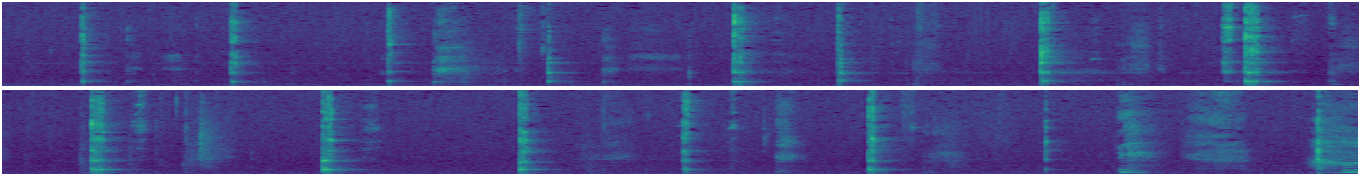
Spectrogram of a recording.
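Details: About thirteen short, abrupt burps in quick, uneven succession, roughly one per second.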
